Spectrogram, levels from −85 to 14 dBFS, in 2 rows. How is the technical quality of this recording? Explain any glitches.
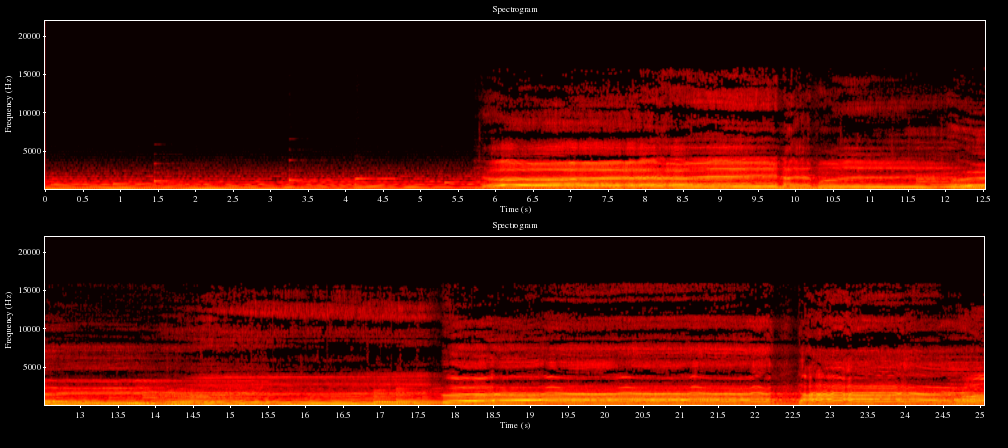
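The recording carries one flaw, present throughout: sample clock jitter. The converter's clock wobbles by around two microseconds, so samples land slightly off time. Steep, loud, bright passages suffer most. The result is a hiss or roughness about 35 dB below the sound, gone in silence.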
